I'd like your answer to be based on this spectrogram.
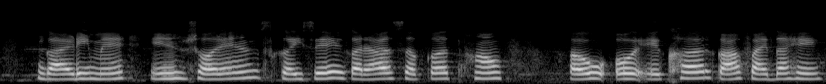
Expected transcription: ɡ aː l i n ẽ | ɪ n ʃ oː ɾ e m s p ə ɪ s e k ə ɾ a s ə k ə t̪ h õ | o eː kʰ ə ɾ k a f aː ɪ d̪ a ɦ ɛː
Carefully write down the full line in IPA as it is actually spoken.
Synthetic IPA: ɡ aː ɽ i m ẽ | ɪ n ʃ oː ɾ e n s k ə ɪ s e k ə ɾ a s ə k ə t̪ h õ | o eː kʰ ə ɾ k a f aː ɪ d̪ a ɦ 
